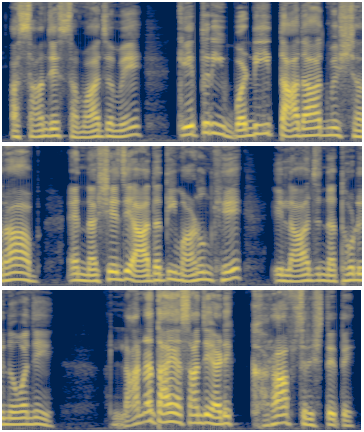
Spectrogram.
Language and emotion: Sindhi, disgusted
